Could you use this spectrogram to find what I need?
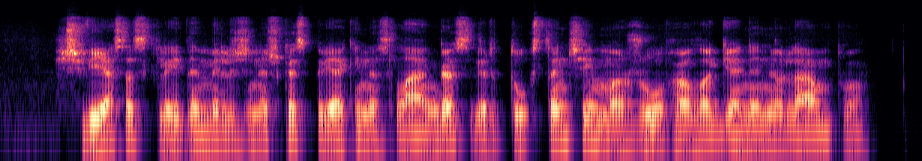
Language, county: Lithuanian, Vilnius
